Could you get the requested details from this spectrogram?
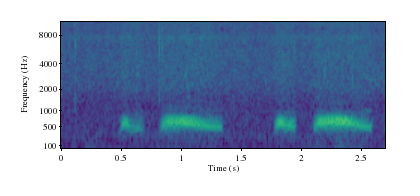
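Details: Two clear Spotted dove coos, each a quick note followed by a long, gently falling hoot, recorded in rain during a decoy and wild bird trapping match on 26 November 2022.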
